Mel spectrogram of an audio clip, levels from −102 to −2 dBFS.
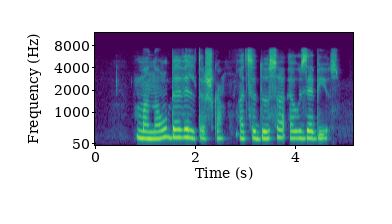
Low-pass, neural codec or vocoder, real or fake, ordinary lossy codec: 7.2 kHz; none; real; MP3, 96 kbps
